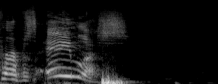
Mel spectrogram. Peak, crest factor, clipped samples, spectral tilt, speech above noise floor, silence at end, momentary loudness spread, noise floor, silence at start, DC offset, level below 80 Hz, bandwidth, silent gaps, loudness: -6 dBFS; 18 dB; under 0.1%; -5.5 dB/octave; 42 dB; 0.95 s; 7 LU; -64 dBFS; 0 s; under 0.1%; -28 dBFS; 14 kHz; none; -24 LUFS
